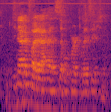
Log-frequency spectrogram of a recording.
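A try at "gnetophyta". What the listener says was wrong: But see, typically in English, there's no GN sound, so it's silent G. Yeah, like, you ever heard of an insect called a gnat?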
